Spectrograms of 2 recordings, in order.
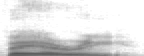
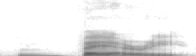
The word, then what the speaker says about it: very: на початку very White буква V у передостанньому слові very завжди буде губа у нас заходити під верхні зуби і я говори very very а WH І взагалі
